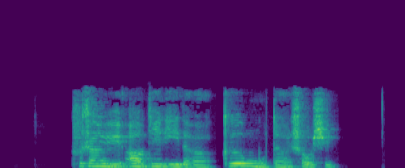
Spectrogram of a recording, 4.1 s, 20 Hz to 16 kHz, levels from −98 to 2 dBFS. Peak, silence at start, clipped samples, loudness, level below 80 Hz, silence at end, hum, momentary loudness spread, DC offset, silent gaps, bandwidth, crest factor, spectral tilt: -8 dBFS; 0.75 s; under 0.1%; -24 LUFS; -66 dBFS; 0.7 s; none; 10 LU; under 0.1%; none; 8 kHz; 16 dB; -4 dB/octave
